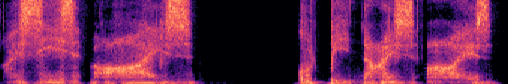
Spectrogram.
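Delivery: whispering. Acted. Whispering about eyes in cave.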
